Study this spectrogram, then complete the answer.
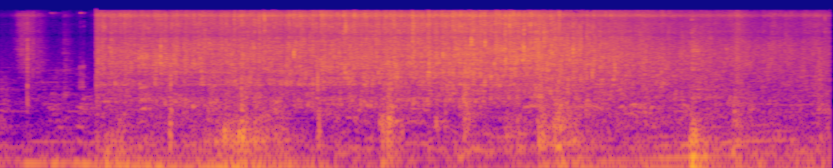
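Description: Water trickles and splashes steadily from a small fountain.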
